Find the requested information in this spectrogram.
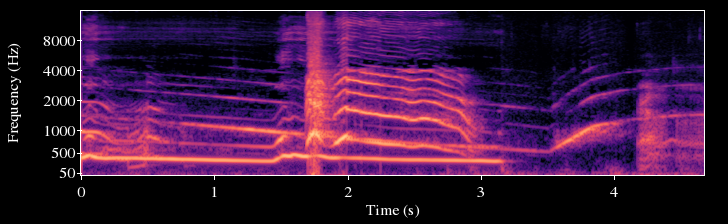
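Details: Tuco, a pet Jack Chi, goes from sleepy to alert and howls at a siren played from a sound board: a steady mid-pitched howl with a bright harmonic stack for about three seconds, then a short rising note over a long falling siren wail.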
